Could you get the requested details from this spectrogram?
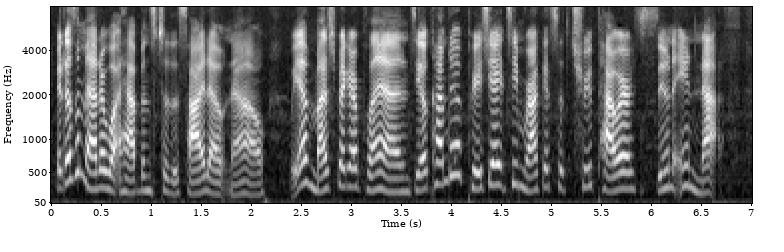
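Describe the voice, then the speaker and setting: A woman's voice: fairly high pitch, expressive, normal speed, pushed and bright. Haughty villain commander, read by a woman. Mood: smug. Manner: reading game dialogue aloud, mock-menacing.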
